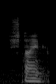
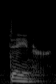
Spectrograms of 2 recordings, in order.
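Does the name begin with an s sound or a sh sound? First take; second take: sh sound; sh sound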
